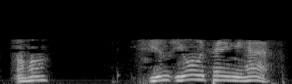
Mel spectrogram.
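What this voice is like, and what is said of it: Imitates a Spanish-accented voice. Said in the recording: “Why is he talking like that? ... What accent is that? ... I think his family's from Spain.”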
